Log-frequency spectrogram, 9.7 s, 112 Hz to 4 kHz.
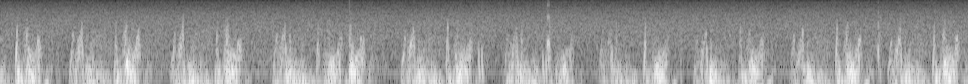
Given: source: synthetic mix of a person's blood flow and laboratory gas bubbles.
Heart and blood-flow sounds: Doppler ultrasound of blood flow; precordium
0.88-0.96 s: bubbles
4.76-4.87 s: bubbles
5.39-5.53 s: bubbles
8.74-8.84 s: bubbles
From the record:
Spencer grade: 2 (many but less than half of the cardiac periods contain bubble signals, singularly or in groups); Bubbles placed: only in the low amplitude regions of the cardiac cycle

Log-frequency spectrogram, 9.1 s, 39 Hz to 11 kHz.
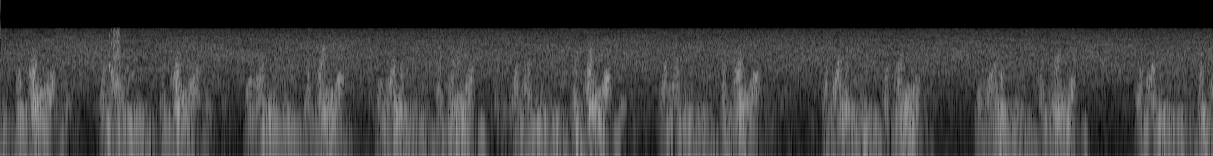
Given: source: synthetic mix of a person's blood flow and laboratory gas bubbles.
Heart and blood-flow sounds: Doppler ultrasound of blood flow; precordium
0.74-1.03 s: bubbles
2.39-2.48 s: bubbles
3.66-3.85 s: bubbles
From the record:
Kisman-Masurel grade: 121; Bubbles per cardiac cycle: 1 to 2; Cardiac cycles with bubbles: 10 to 50%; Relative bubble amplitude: barely perceptible (0.100 to 0.250); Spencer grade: 2 (many but less than half of the cardiac periods contain bubble signals, singularly or in groups); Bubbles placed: only in the low amplitude regions of the cardiac cycle

